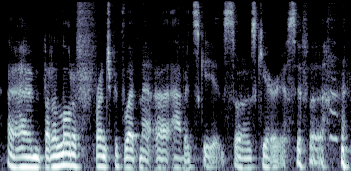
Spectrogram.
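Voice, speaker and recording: With a British accent, the speaker keeps a moderate pace and hardly any pauses. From UK. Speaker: podcast host. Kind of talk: casual interview chat.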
